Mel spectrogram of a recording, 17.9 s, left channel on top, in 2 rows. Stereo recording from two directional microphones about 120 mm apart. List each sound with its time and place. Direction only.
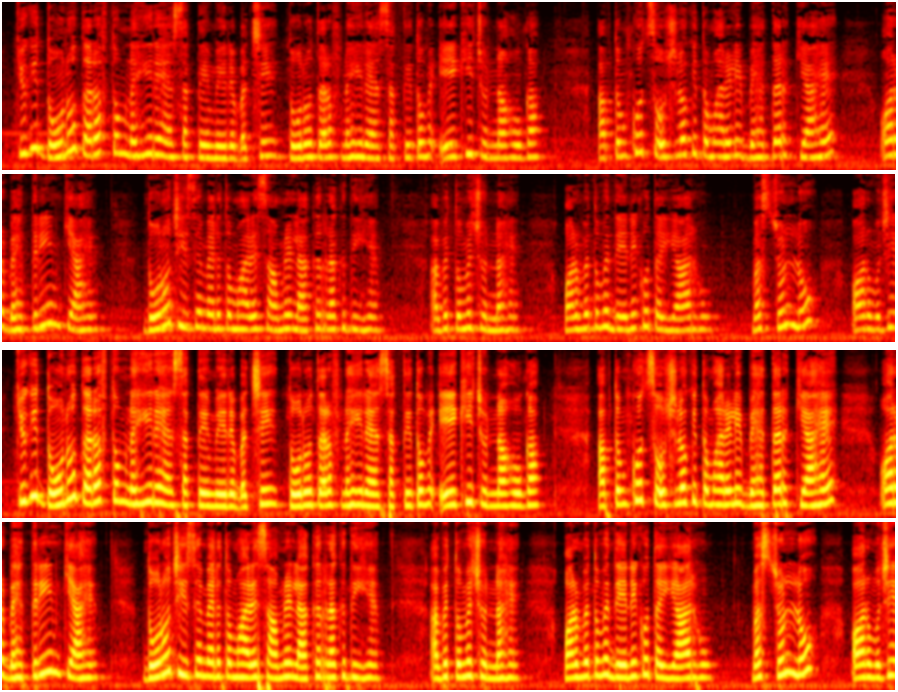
0.1 s a woman's voice: 25° right (ahead or behind)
